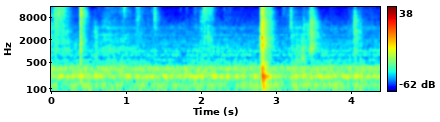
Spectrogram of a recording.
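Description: Light handling of trading cards: a few faint clicks and one sharp tap nearly three seconds in, over a steady low hum of the room.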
